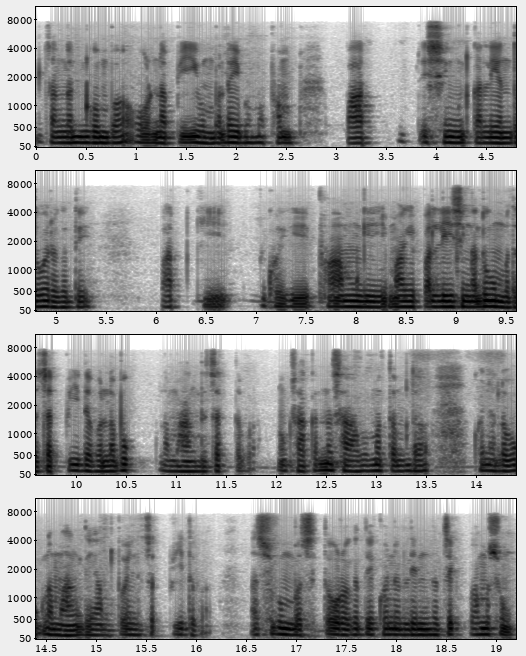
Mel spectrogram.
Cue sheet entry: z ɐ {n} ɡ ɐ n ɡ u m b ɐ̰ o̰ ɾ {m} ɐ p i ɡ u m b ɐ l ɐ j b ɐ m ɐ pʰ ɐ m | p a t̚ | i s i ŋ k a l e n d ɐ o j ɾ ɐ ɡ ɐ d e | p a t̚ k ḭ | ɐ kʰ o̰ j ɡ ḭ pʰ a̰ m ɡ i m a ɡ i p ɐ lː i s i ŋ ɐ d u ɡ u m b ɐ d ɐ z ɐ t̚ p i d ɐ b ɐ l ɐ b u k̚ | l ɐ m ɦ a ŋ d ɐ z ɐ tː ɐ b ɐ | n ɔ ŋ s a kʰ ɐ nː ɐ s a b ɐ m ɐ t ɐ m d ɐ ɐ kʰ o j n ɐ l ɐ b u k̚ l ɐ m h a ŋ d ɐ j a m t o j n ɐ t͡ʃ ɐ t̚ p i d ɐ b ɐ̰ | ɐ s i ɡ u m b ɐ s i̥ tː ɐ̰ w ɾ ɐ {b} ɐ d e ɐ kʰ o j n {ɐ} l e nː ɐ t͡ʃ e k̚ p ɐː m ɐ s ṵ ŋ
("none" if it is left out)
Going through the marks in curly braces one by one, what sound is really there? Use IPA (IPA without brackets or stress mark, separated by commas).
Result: ŋ, n, ɡ, ɐ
